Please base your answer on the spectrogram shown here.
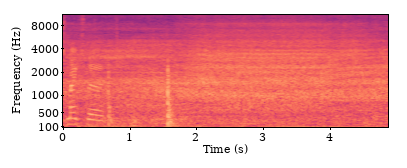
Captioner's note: blowing noise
